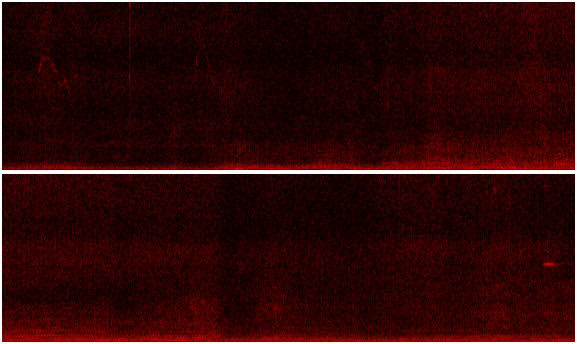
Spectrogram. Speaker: Aha. Wala siyang tunog. Yan. Wala siyang tunog. So 'di ba success? Wala siyang tunog dahil sa pinalitan natin itong warn gear.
